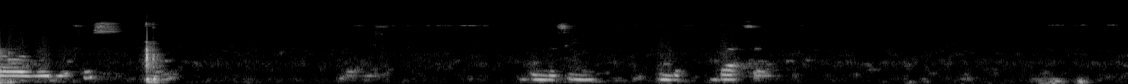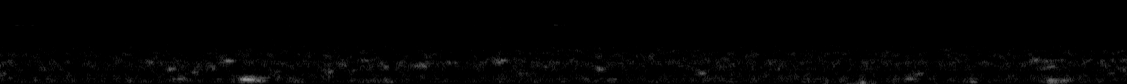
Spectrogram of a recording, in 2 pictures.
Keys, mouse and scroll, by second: 0.0 1, 1.5 Return, 12.9 middle click, 16.5 ctrl+click, 17.4 ctrl+click.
